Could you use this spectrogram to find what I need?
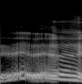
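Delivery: high drawn-out groan, imitating someone passed out; mock dazed groan. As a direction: groan as if dizzy and out cold. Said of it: "And then Pops is going".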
